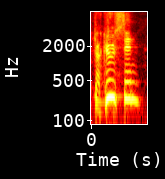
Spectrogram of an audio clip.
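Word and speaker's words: Drăgușin: I'm told it's Dragusin.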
